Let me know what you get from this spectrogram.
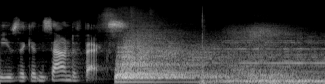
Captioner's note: gong sound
